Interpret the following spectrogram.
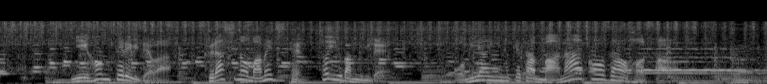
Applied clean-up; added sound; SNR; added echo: none; Rattle (instrument); 8 dB; none.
